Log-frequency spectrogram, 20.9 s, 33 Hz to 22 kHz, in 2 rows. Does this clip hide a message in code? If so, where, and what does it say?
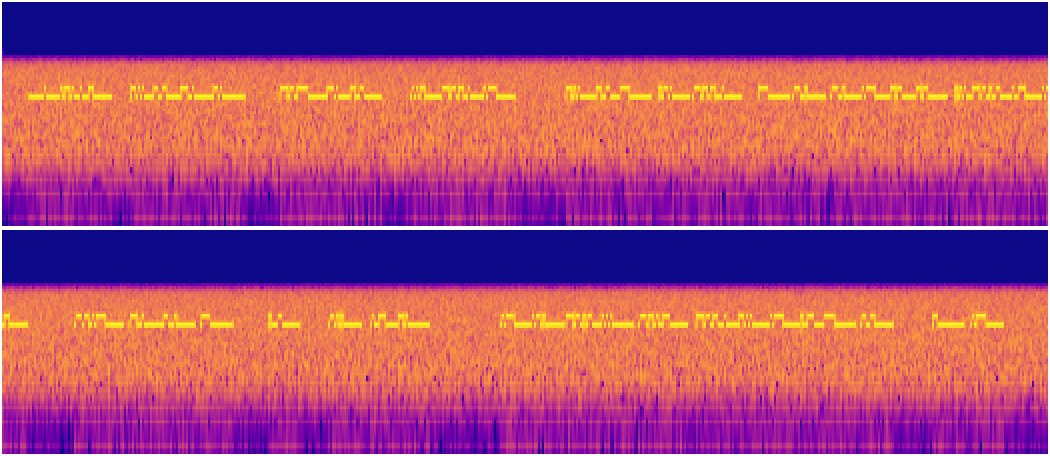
Yes: TTY/TDD text telephone tones (45.45 baud Baudot) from 0.3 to 20.5 s, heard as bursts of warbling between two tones, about 400 Hz shift, 1600 Hz centre, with phone line noise. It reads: DURING THIS PERIOD CONNELLY WAS ENCOURAGED BY A CREATIVE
